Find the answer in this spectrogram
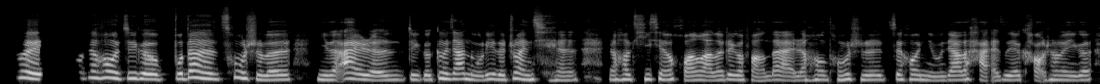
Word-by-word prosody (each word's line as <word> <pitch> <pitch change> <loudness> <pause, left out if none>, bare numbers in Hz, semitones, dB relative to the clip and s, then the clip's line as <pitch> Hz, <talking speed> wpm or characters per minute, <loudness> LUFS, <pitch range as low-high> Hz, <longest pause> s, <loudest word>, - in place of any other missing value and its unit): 对， 300 -5 +6
到 285 +4 -9
最 305 - +1
后 300 -1 +4
这 275 +2 +1
个 245 -3 +5
不 235 +3 -1
但 280 -3 +5
促 290 +4 -1
使 235 -5 -3
了 210 +2 +2 0.3
你 220 -3 -2
的 210 - 0
爱 260 +1 +6
人 210 0 0
这 220 -2 -3
个 215 0 -1
更 265 +3 +2
加 245 0 +4
努 220 -5 -2
力 235 +3 -1
地 220 - +1
赚 245 -1 +1
钱， 195 -2 -7 0.3
然 215 - -4
后 235 +1 0
提 235 +1 -5
前 225 -1 -2
还 195 -4 +2
完 190 -2 +3
了 205 - -2
这 225 0 -1
个 210 - 0
房 185 -4 -2
贷， 200 -2 0
然 190 +1 -4
后 215 +2 -4
同 210 +2 -3
时 215 -2 -4
最 230 0 -4
后 230 +1 -1
你 205 -3 -5
们 185 +1 -8
家 205 0 +2
的 215 - 0
孩 180 - -2
子 205 +2 -6
也 205 - -3
考 - - -2
上 210 +1 -4
了 205 - -4
一 195 - -5
个， 205 +1 -3
220 Hz, 290 characters per minute, -20 LUFS, 205-245 Hz, 0.3 s, 对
